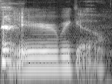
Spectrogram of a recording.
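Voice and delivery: very quiet, hushed murmur under the breath. Speaking in character after someone says it can't get worse: very quiet. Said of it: "Just very quietly".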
